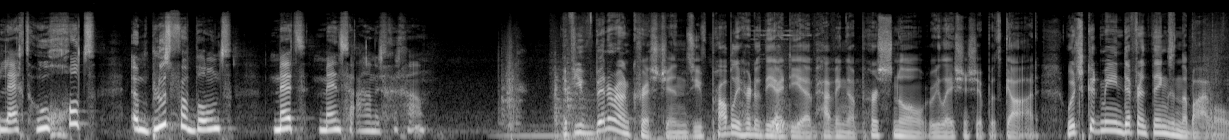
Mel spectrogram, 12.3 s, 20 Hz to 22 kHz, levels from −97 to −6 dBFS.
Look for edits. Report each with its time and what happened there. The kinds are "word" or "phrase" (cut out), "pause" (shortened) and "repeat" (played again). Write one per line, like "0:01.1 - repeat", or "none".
none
